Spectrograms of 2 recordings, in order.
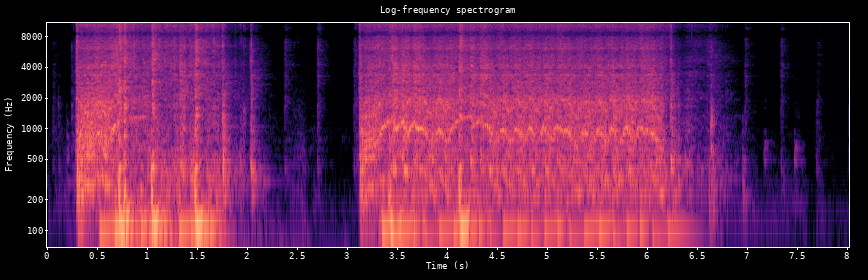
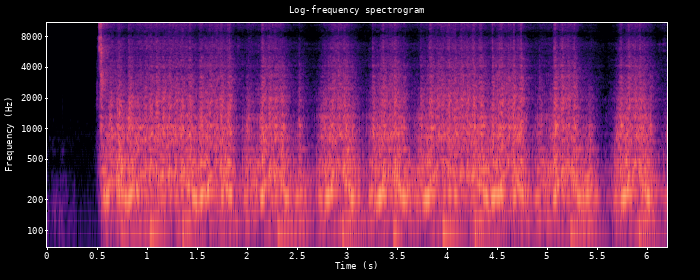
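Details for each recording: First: GMC 270 inline six, first start in 20+ years, after adjusting the distributor timing: catches and runs in short bursts with an even, steady beat and no knocks or ticks. Oil pressure confirmed. Sounds healthy but won't stay running long. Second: GMC 270 six in a 1940s truck, rusty and water-damaged, first start attempt in 20+ years after plug check: slow laboured cranking that rises and sags, never catching; the starter is old and worn.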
